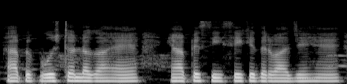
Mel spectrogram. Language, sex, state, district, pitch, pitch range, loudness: Hindi, female, Uttar Pradesh, Lalitpur, 155 Hz, 155-160 Hz, -15 LUFS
